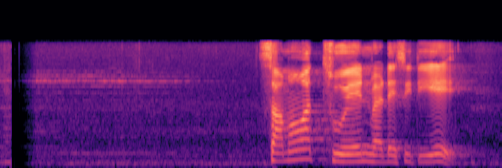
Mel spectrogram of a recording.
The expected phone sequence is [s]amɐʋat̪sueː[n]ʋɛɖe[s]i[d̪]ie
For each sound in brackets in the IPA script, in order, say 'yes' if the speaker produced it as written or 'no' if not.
yes, yes, yes, no

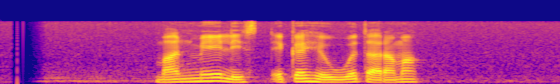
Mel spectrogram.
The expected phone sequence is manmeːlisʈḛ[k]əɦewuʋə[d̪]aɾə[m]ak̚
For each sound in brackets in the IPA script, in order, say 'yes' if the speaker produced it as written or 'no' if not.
yes, no, yes

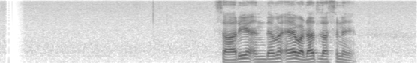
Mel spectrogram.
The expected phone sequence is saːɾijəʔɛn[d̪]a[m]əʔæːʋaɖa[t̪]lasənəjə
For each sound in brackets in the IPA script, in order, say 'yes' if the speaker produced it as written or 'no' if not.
yes, yes, yes

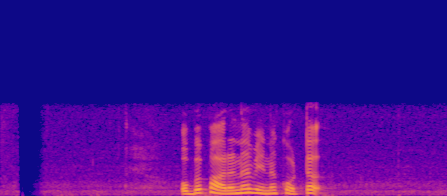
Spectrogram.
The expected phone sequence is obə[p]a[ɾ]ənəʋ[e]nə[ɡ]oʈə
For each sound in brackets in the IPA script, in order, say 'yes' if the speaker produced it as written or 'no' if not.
yes, yes, yes, no

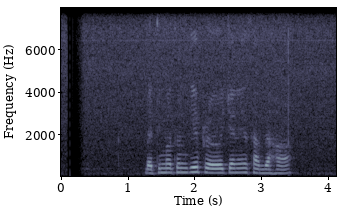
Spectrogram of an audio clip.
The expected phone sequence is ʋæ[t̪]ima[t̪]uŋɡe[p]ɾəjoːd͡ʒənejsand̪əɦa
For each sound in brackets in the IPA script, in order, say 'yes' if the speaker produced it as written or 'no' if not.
yes, yes, yes

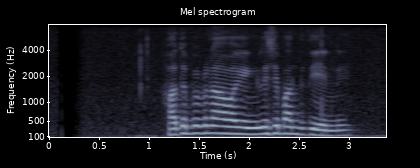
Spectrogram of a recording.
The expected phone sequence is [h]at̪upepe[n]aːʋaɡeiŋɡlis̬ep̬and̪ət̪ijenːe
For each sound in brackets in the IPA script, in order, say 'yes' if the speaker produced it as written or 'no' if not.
yes, yes

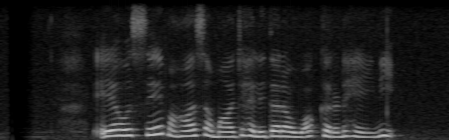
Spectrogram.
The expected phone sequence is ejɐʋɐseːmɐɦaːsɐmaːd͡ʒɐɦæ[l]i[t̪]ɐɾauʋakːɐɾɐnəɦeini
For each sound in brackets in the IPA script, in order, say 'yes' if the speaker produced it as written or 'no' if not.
yes, no

